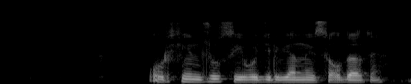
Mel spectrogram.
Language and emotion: Russian, neutral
